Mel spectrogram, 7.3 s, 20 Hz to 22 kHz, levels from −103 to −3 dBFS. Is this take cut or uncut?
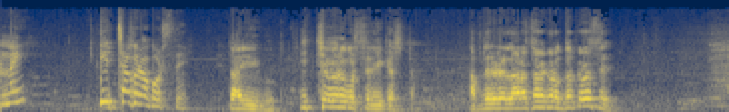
uncut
